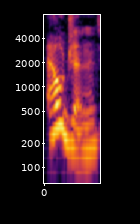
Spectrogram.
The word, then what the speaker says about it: Elgin: she's like so you know like he said algún it's sitting in Scotland she said it's spelled ELG I n as I oh you mean Elgin it's like not algún it's actually pronounced Elgin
